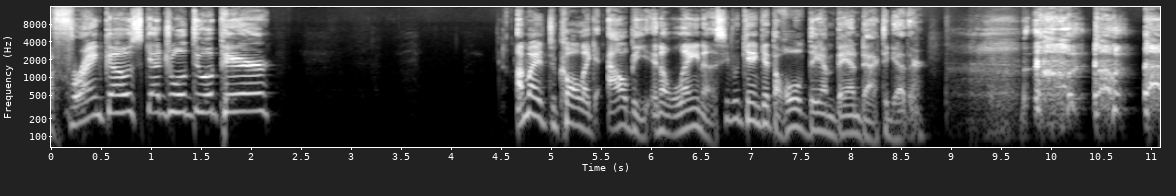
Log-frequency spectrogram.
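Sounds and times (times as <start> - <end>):
speech: 0.0 - 2.3, 4.7 - 8.9
harsh chesty coughs: 9.5 - 11.0.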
